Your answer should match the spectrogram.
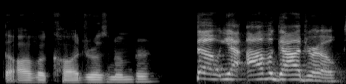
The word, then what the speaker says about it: Avogadro: So yeah, Avogadro. So the way I talk, it's not avocado, but it sounds a lot like it. It's not avocado, it's Avogadro. So then instead of the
